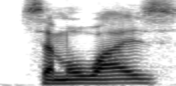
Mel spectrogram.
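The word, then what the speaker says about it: Semmelweis: it it's uh ignaz seice SEMO wise is how we would probably say it here in America I've not he was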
